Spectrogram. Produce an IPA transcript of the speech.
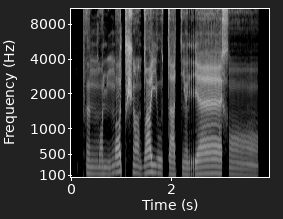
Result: pʰ ə̃ ŋ͡m ɔ̃ nʲ ŋ ɔ tʲ ʃ ɔ̃ dˤ i j u t a tʲ ə̃ rʲ æː x ɔ̃ː

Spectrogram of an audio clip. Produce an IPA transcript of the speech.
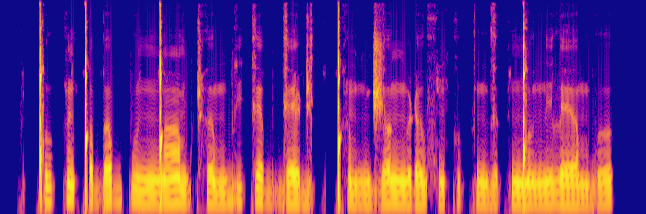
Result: ǃ u k ə̃ ǃ ʌ b ɾ ʌ b p u ŋ͡ǃ ɑ̃ b ʈʰ ə m b i k ɛ b ɡ ɛ ɖ i k ǃʰ ə̃ b n d͡ʒ ʌ ŋ ʊ ɽ ə xʷ ə̃ k u k n d ə k ŋ͡ǃ u n i l ɛ ɐ̯ m b ʊ

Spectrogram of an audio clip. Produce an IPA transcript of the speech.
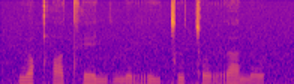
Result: u qʰ a tʰ e nʲ u n ɯ r i ǀ ɯ ǀ o r a n o

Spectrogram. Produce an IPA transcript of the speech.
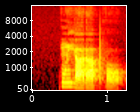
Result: kʷ ĩ˦ j a˨ ɾ a˨ pʰ ɔ˨

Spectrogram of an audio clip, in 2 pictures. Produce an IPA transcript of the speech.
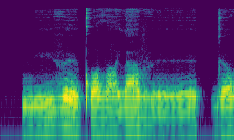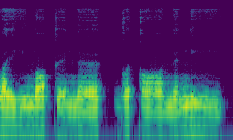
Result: m yː˩˥ v øː˥˩ kʷʼ ə˨˩˦ ðˤ i˩ l a˨˩˦ v øː˨˩˦ | ɡ ø˨˩˦ lˠ iː˩˥ n̪ ɔ˦˥ k ø˧ n œ˧ | ɡʷ ə˨˩˦ k ɔː˩ n ə˨˩˦ n i˥˩

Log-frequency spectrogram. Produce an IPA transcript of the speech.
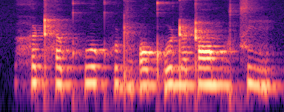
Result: h ə ʈʰ æ kʷʰ ɜ kʷʰ ə ɖ ɛ̤ ʔ ɔ kʷʼ ə ɖ ʌ ʈ ɒ m ɔ̤ t͡s i

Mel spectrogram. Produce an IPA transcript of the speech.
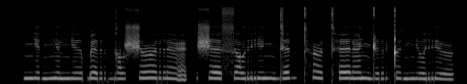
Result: nʲ ɛ d nʲ õ nʲ ɘ ɓ ɛ r ɡ ɘ lˠ ʃ ə˞ r ɛ̃ | ʃ ɛ s ɘ lˠ rʲ ʉ nʲ d ɛ d tʰ ə˞ tʰ ɛ ɾ ɛ̃ nʲ ɖ ɘ r ʈ ʉ d nʲ o rʲ ə˞

